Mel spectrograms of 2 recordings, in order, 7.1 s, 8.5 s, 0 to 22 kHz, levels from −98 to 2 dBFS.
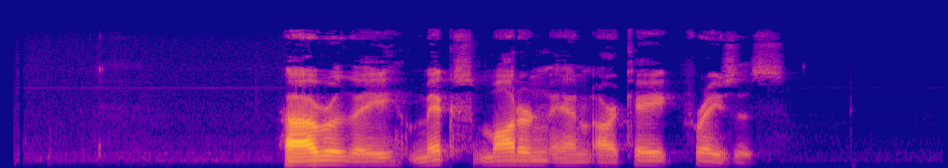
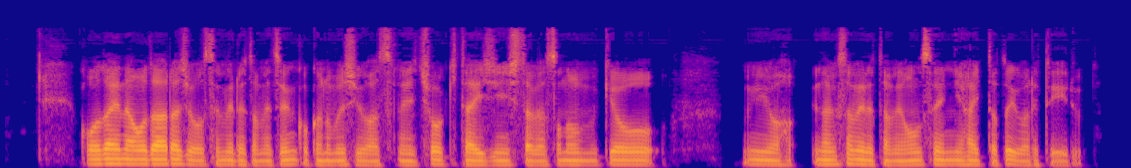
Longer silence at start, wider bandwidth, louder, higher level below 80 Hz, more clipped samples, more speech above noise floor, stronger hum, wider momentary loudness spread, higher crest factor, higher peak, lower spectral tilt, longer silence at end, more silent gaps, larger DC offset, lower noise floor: first, 2.15 s vs 0.3 s; about the same, 11 kHz vs 11.5 kHz; about the same, -24 LUFS vs -23 LUFS; second, -70 dBFS vs -44 dBFS; neither; first, 59 dB vs 22 dB; neither; first, 23 LU vs 11 LU; first, 24 dB vs 18 dB; about the same, -2 dBFS vs -4 dBFS; about the same, -5 dB/octave vs -5.5 dB/octave; first, 1.3 s vs 0.4 s; neither; neither; first, -83 dBFS vs -44 dBFS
